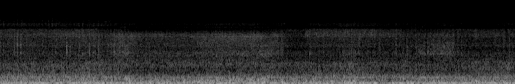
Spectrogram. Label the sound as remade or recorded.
recorded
